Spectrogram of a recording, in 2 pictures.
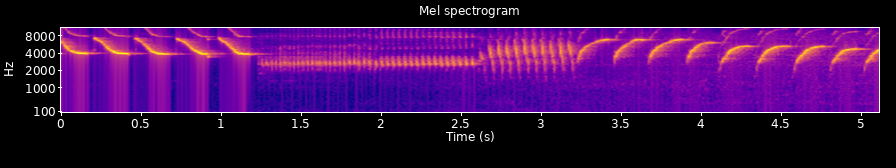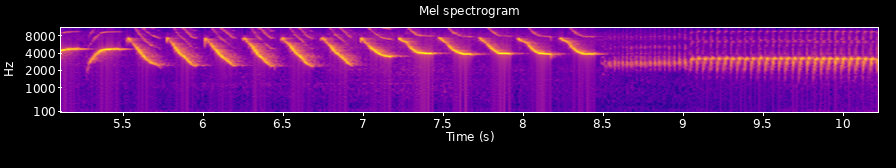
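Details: Champion canary song for training: quick descending whistles, a flat buzzy roll, then loud rising whistles followed by a long series of steep down-slurs at about four per second, and finally a sustained rapid buzzy trill.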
